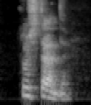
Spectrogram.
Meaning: 1. croustade 2. crumble (dessert)
- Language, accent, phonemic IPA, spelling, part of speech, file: French, Canada, /kʁus.tad/, croustade, noun, LL-Q150 (fra)-croustade.wav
